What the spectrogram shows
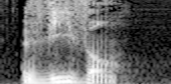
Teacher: Final T not pronounced.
